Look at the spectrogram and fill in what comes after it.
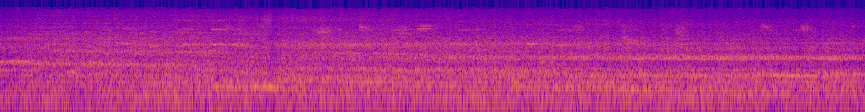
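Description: The Royal Express passenger coaches rolling past on the rails, a steady rumble of wheels on track with drawn-out squealing tones that slide slowly in pitch.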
